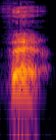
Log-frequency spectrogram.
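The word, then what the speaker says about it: vingt: is 20 no so notice we've got two silent letters here G and T well actually the N is kind of silent because the I n makes a nasal sound so it's van so that's really only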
